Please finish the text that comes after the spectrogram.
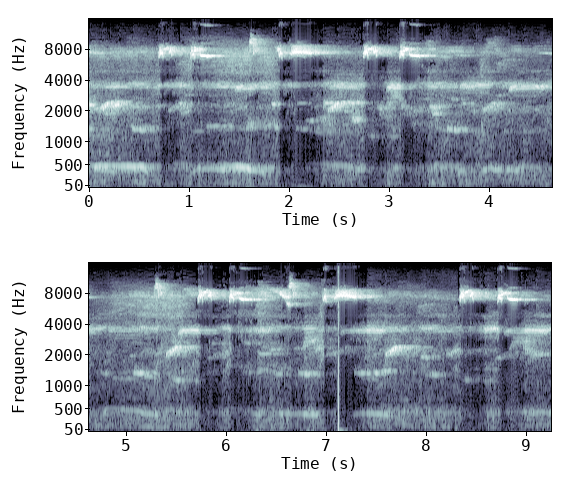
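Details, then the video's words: An endemic Puerto Rican Spindalis in the San Juan Bay Estuary, Puerto Rico, gives its very high-pitched call, which is hard to hear in forest: thin, very high notes in quick repeated bursts, with lower chirping from other birds beneath. "As you can see, the Puerto Rican spindalis has a very high-pitched call."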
